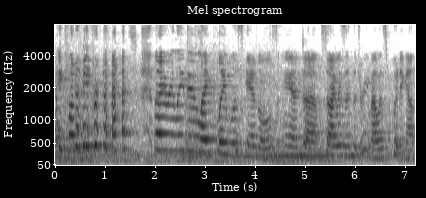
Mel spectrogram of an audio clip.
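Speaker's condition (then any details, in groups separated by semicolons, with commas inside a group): No condition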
